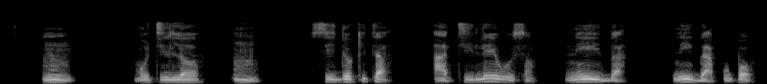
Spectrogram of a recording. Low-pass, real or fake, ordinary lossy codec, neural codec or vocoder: 7.2 kHz; fake; Opus, 24 kbps; vocoder, 44.1 kHz, 80 mel bands, Vocos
